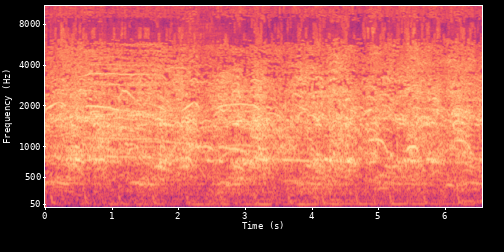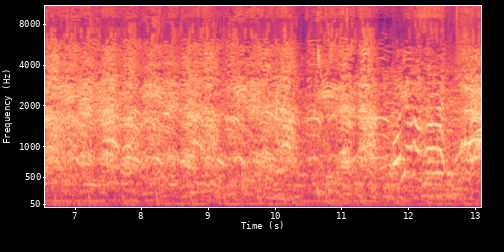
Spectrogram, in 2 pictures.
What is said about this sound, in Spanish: En la capital noruega, grupos de personas la han recibido entre aplausos al grito de libertad después de que ayer recibiera el Premio Nobel de la Paz que tuvo que recoger su hija.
